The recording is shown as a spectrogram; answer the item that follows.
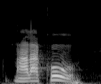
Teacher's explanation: As 3 sílabas têm a letra O, mas na sílaba tônica ela é pronunciada com o som de O mesmo. Sílaba tônica, co, malacô.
